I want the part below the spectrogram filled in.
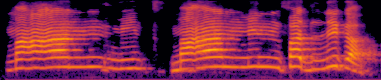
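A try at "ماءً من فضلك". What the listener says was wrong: এখানে মা আন, হামজা স্পষ্ট করো, মা আন মিন ফাদলিকা।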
